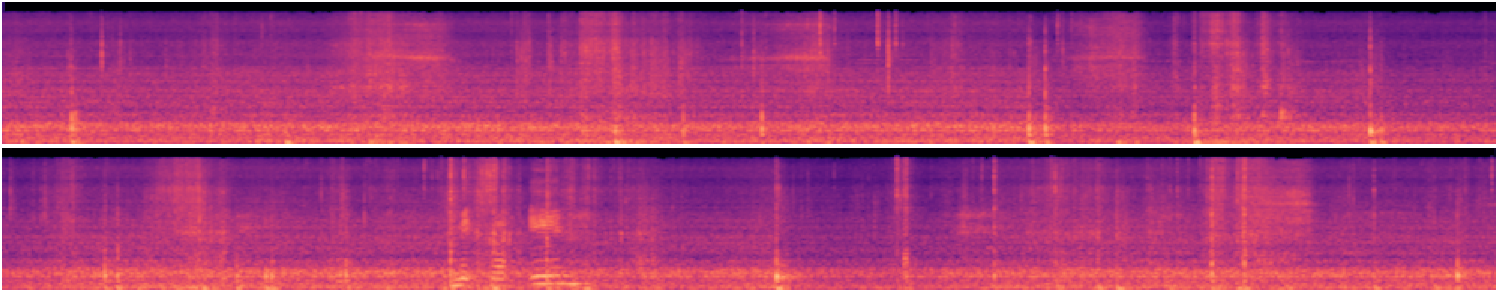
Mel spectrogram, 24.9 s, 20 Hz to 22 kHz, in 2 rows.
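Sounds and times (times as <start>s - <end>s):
steady background hum: 0.0s - 24.9s
crumbs rustling: 0.8s - 8.2s, 12.3s - 18.2s, 19.2s - 24.9s.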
